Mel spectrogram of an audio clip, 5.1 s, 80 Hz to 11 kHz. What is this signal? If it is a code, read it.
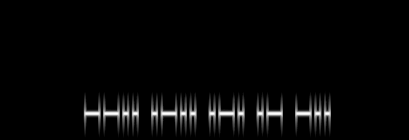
Morse code, heard as a keyed tone, about 20 wpm, 700 Hz. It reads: ZLRAD
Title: Code Groups - 5 Letter:Numbers - 20wpm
